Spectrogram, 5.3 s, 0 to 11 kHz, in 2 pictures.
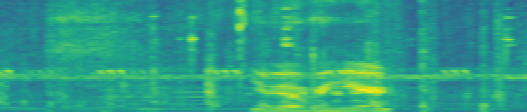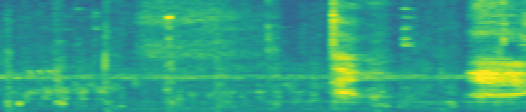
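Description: Horse hooves clip-clop at a steady walking rhythm in the Red Dead Redemption 2 video game, joined by a short whinny, with someone talking over the game sound.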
